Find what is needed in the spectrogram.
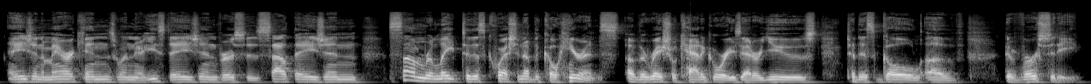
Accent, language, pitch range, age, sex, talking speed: American, English, 110-135 Hz, 40-59, male, 160 wpm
